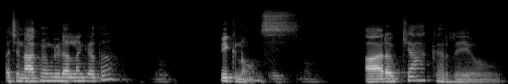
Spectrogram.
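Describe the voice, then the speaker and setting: A man's voice: fairly high pitch, animated, measured pace. A man from India teaching spoken English to a class in Hindi, joking and pushing his students to repeat English phrases after him.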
